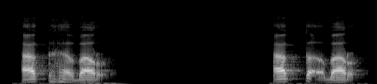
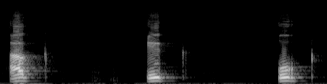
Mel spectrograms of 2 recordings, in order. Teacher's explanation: کاف اردو کے لفظ کھا کی مثل سنائی نہ دے، اور نہ ہی اس کی ادائیگی میں ہا اور حمزہ کی آواز پیدا ہو۔ مثلا اکبر کی بجائے اکبر، اکبر، اکبر ہو جائے، اور یہ غلط طریقہ ہے۔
